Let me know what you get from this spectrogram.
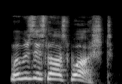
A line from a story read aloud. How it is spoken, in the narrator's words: He called out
